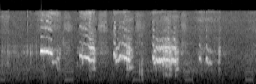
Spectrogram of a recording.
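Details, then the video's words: Dogs left waiting in a van that would not start, upset while waiting for a boost; high whining whimpers in short rising and falling bursts, about five cries over three seconds, quiet between them. "Devastated Dogs"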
